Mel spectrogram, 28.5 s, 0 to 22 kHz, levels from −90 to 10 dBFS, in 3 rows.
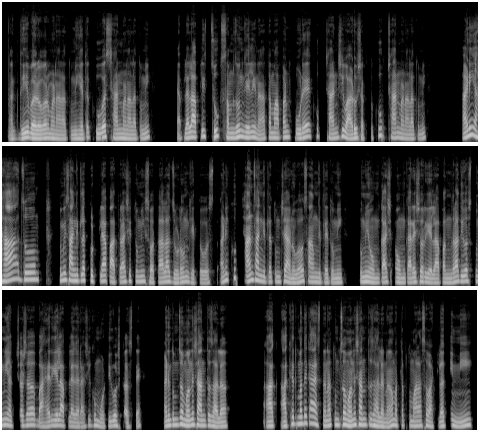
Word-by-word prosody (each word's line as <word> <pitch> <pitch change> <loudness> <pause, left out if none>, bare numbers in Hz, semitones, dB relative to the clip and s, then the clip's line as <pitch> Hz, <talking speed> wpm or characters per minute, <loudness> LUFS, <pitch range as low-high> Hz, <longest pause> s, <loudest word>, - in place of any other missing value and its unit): अगदी 115 +6 +1
बरोबर 120 -1 +5
म्हणालात 110 -4 0
तुम्ही. 110 +1 -3
हे 115 - +1
तर - - -1
खूपच 150 +6 +1
छान 120 -1 0
म्हणालात 115 -2 0
तुम्ही. 130 +5 -2 0.6
आपल्याला 135 +4 +2
आपली 155 +4 -1 0.2
चूक 175 +3 +2
समजून 140 +4 +2
गेली 150 0 +3
ना, 115 -3 -2
तर - - 0
मग 135 0 +1
आपण 145 +3 0
पुढे 135 +6 +2
खूप 180 - -10
छानशी 130 +7 0
वाढू 130 -5 +4
शकतो. 125 -4 -8
खूप 200 0 -3
छान 135 -1 0
म्हणालात 115 -4 -2
तुम्ही. 120 +3 -7 0.7
आणि 170 - +4
हा 175 +4 +3
जो 195 0 +2 0.2
तुम्ही 180 +3 -3
सांगितला 170 -1 +3
कुठल्या 155 +1 0
पात्राशी 130 +3 -1
तुम्ही 145 0 -1
स्वतःला 125 +1 -1
जोडून 120 +4 -1
घेतोस 105 -2 -5
आणि 150 +7 0
खूप 245 -1 -4
छान 155 +4 +4
सांगितलं 150 -8 +1
तुमचे 140 +2 -1
अनुभव 120 0 +2
सांगितले 130 -4 -1
तुम्ही. 115 +1 -2 0.4
तुम्ही 135 +1 +2
ओंकाश 125 +1 0
ओंकारेश्वर 125 +3 0
गेला 115 -2 +1
15 115 +4 +1
दिवस 150 +1 0
तुम्ही 155 +1 +1
अक्षरशः 145 +2 -1
बाहेर 125 0 -2
गेला 145 0 +2
आपल्या 125 -3 -3
घराशी 110 +4 -5
खूप 150 - 0
मोठी 110 0 -4
गोष्ट 140 +1 -1
असते 110 +2 -6 0.5
आणि 135 +2 +3
तुमचं 160 +3 +2
मन 145 +2 +4
शांत 145 -3 +3
झालं. 120 -3 +3 0.8
अ 130 +1 +4 0.2
अखेरमध्ये 185 +9 +1
काय 200 -2 +3
असतं 145 -4 -3
ना 145 - +3
तुमचं 165 +1 +2
मन 135 +2 +4
शांत 165 -1 +2
झालं 130 -7 +2
ना 115 +6 +1
मतलब 145 -2 -2
तुम्हाला 135 0 0
असं 140 +2 -3
वाटलं 125 0 -1
की 150 - -3
मी 130 +4 +1
135 Hz, 175 wpm, -21 LUFS, 120-155 Hz, 0.8 s, बरोबर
